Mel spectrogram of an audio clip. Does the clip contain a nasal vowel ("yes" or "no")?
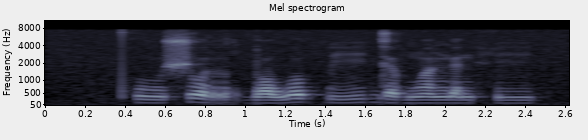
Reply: yes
